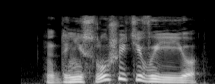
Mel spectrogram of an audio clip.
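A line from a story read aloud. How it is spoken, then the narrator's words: Indignant demand. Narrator (Russian): возмущенно потребовал я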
